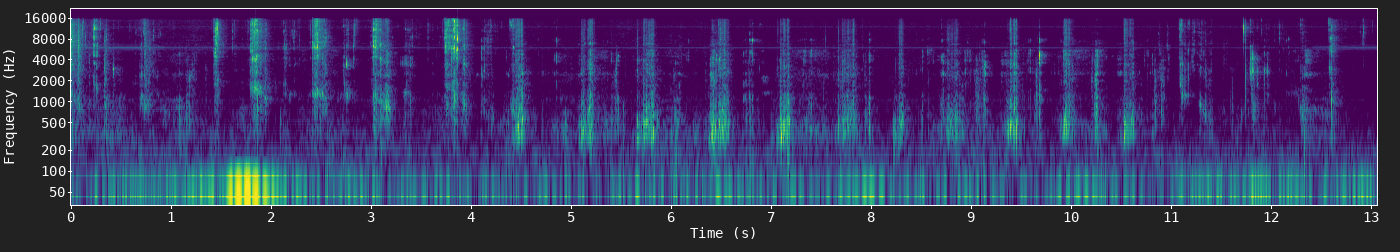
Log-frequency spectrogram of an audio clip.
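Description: Close-miked chewing of makki ki roti (maize flatbread) with sarson ka saag: wet mouth clicks and soft crunches at about two chews a second.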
